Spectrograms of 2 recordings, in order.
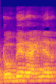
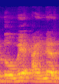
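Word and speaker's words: Döbereiner: डोबे राइनर triads था, ये एक जर्मन केमिस्ट थे, इसलिए इसको जब प्रोनाउंस करते हैं तो डोबे आइनर करते हैं।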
